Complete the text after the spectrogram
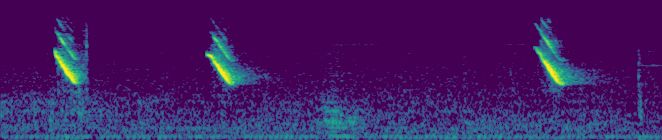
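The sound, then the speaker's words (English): Three high, sharp chirps from a cheetah, each sweeping quickly downward in pitch and spaced unevenly apart. A fainter, lower sound falls between the second and third. “No, that wasn't a bird chirping. That was actually a cheetah. Most people expect these cats to sound more like a lion or a tiger. But actually, the most common sound they make are these cute little chirps.”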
